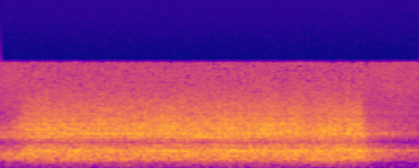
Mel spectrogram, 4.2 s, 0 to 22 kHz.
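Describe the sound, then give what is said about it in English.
Spaceship rocket motors firing as a radio drama sound effect, both motors burning on the return from Mars; a loud, unbroken rumbling hiss holds level, then drops away abruptly near the end. “Turn complete. 180 degrees. Fire both motors. Now.”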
